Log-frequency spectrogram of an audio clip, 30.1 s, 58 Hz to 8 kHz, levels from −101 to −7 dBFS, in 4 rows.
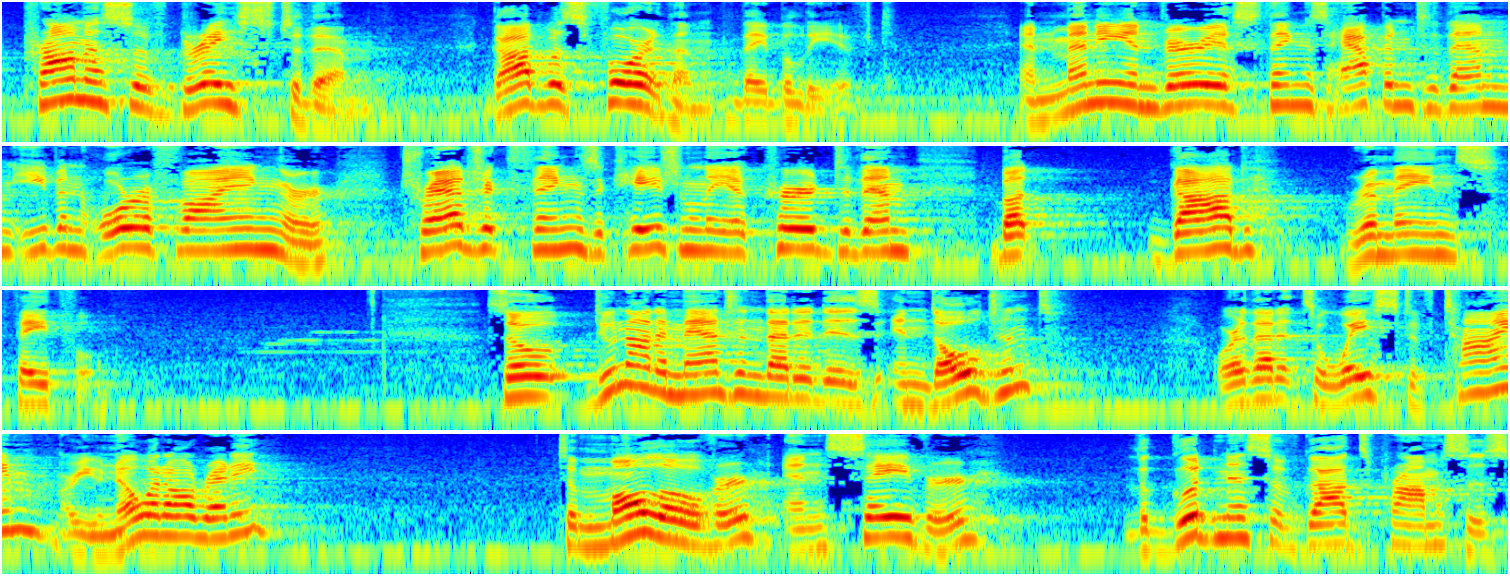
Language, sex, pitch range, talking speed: English, male, 130-210 Hz, 125 wpm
